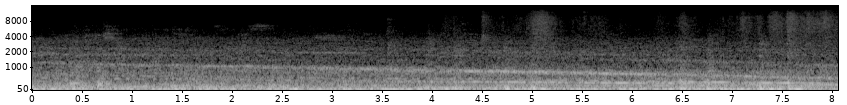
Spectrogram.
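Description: E231-800 series electric commuter train's VVVF inverter and traction motors whining, several tones falling steadily in pitch as the train brakes into the station, over a continuous rumble of wheels on rail heard from inside the passenger car.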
